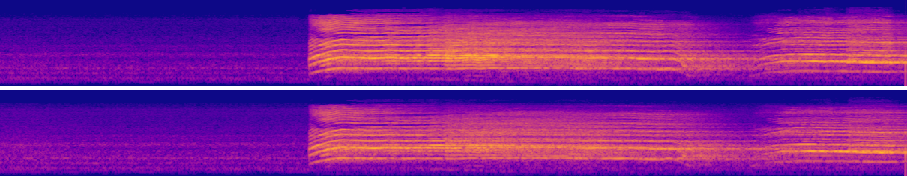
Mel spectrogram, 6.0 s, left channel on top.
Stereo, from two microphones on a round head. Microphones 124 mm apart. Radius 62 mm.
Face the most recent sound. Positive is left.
turn(degrees=40)  # may be behind; listen again after turning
